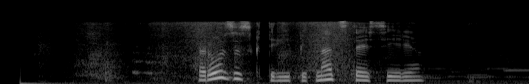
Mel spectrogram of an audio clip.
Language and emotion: Russian, neutral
